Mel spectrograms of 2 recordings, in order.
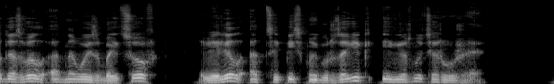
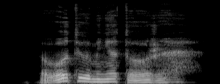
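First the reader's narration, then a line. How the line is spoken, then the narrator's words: Sighing. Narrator (Russian): вздохнул полковник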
